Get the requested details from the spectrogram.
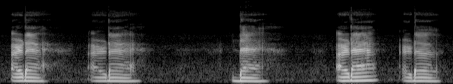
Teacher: उत्क्षिप्त का अर्थ है फेंका हुआ या जाति से निकालना। वे व्यंजन जिनके उच्चारण में जिह्वा ऐसा महसूस करवाती है जैसे हम इन्हें फेंक रहे हैं, उत्क्षिप्त व्यंजन कहलाते हैं।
